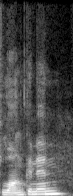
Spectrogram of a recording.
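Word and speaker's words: Lankinen: way just for housekeeping it's lankanen just for you know yeah the world he said it himself on the blackhawks pronunciation guide online and everybody says it wrong and it drives me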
